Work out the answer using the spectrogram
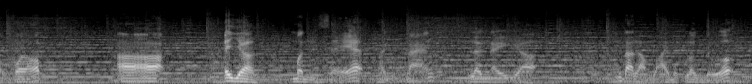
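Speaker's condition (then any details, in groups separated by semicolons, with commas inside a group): No condition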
